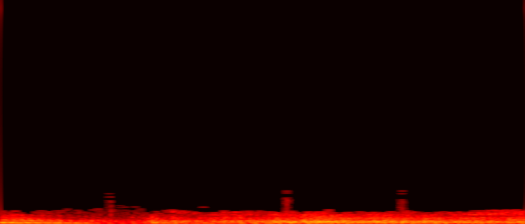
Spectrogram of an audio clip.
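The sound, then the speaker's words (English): A steady, low engine drone rumbles on without pause, thick, like a propeller plane in flight, with a few faint higher blips breaking through now and then. “I'm going to land before that pilot makes crap up on this plane of mine.”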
